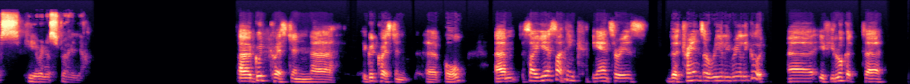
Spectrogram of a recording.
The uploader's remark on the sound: Planning for recovery: Australia after the pandemic - Webinar recording. In this Grattan Webinar recording, a panel of policy experts provided perspective on these questions.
